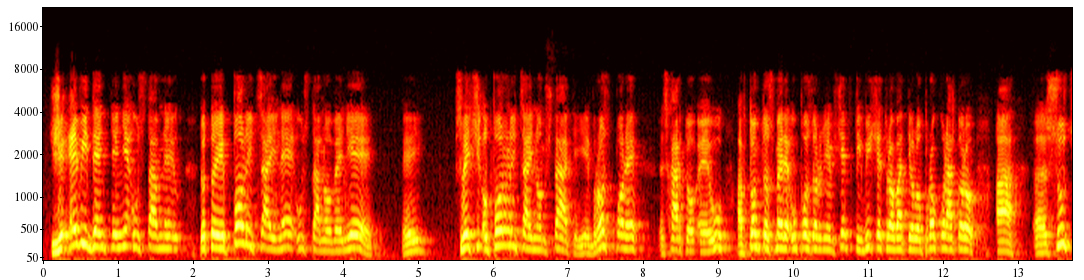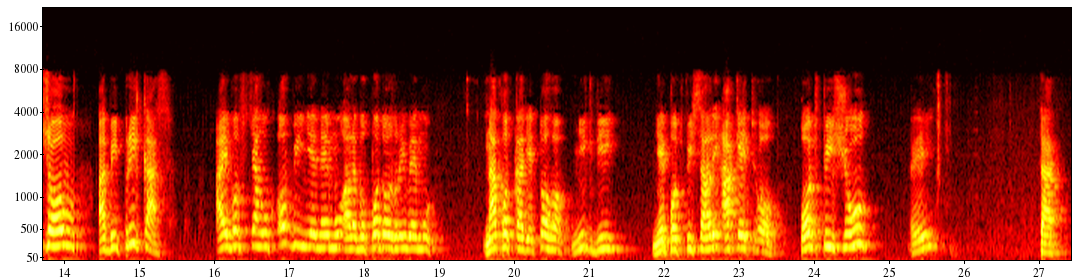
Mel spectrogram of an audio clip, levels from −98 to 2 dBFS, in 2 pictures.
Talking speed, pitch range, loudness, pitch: 105 wpm, 175-215 Hz, -20 LUFS, 195 Hz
